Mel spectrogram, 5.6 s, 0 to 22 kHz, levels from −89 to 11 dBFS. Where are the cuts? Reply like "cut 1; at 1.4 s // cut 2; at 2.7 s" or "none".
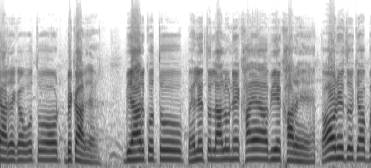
cut 1; at 0.9 s // cut 2; at 2.8 s // cut 3; at 4.7 s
